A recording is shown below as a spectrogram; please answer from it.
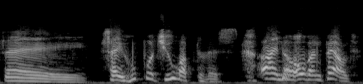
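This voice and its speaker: Cranky eighties-aged scientist for radio drama, shrill and forceful, indignant, fiercely possessive. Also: male voice, sing-song, a little slow, slightly rough, heavily acted, rough recording. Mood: furious, indignant. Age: 80s. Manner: blustering, sputtering, indignant. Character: irascible old scientist, man of eighty-five, fiercely possessive. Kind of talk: old-time radio drama acting. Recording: vintage radio broadcast recording.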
